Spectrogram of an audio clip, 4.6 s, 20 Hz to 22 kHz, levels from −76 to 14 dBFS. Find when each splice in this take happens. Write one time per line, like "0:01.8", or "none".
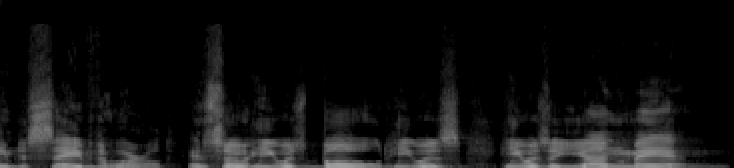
0:01.1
